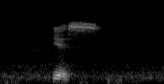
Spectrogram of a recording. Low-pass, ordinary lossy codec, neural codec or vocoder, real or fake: 7.2 kHz; Opus, 24 kbps; none; real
